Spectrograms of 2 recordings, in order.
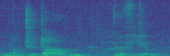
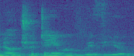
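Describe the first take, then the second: First: Dame said as "dahm", French style; softer, lower Notre Dame with Dame as "dahm"; French-style pronunciation of Dame. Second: Dame said as "daym", English style; English pronunciation of Dame. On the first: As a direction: say Dame with an open "ah" vowel. Repeats name with other pronunciation. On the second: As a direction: say Dame to rhyme with name. Intro reader gives two pronunciations. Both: Real, not acted.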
